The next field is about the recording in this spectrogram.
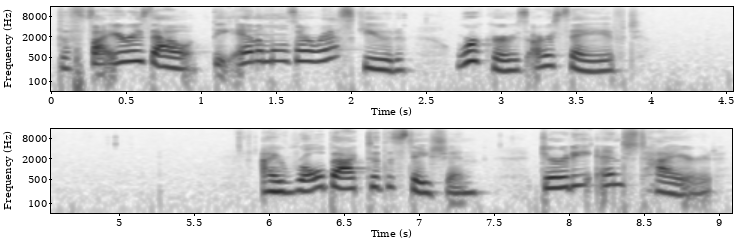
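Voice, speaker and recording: A woman reads a children's story in a high, expressive voice. Her storytelling is dramatic and animated, with an unhurried pace suited to young listeners. The recording is dry and close. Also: gravelly, dry recording. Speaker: storybook reader, host. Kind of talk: expressive children's read-aloud narration.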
